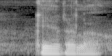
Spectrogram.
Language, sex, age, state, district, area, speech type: Telugu, male, 30-45, Andhra Pradesh, Krishna, urban, spontaneous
